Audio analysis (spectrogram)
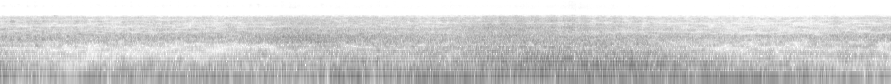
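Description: A car crawling along in slow, heavy traffic, heard from inside as a steady low engine drone and road rumble that holds even and unbroken throughout.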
